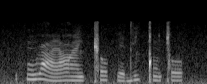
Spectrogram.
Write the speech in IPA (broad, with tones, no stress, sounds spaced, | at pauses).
f ũ˧˥ v ʕ æ˩˧ ʕ æ̃˧ lʲ ǁ o˧˥ k e˩ d i˥ lʲ ǃ õ˧ ǀ o˧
